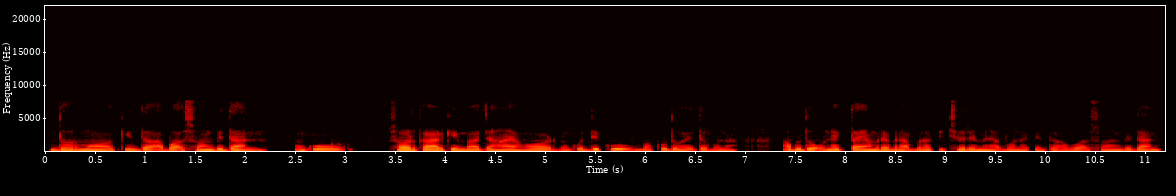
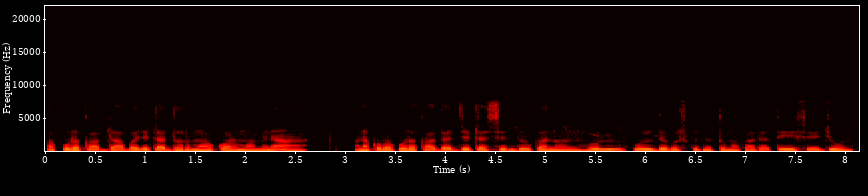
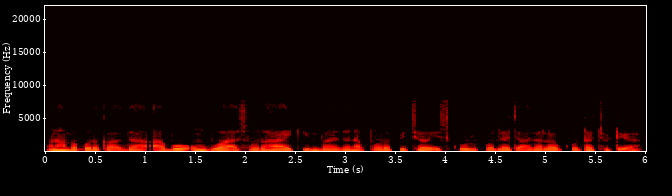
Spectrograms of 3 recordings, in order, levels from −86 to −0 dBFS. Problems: none marked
